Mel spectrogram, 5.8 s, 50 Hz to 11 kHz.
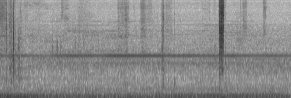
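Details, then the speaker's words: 2007-or-later Chevy 5.3L V8 truck after fixing a failed DoD lifter on cylinder 4 that caused misfire and knocking, with oil changed: smooth steady idle with no ticking or knocking and no check engine lights. "the truck ran great the process I showed you work perfect there the truck has tons of power it runs perfect there's no knocking no check engine lights everything turned out great"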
